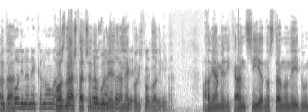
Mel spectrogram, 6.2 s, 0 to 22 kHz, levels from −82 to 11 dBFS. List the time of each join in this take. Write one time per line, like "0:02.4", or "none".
0:01.3

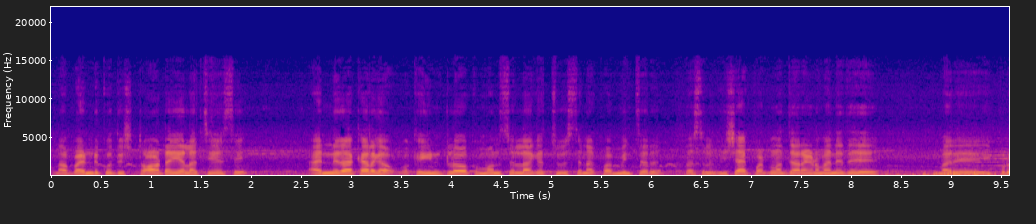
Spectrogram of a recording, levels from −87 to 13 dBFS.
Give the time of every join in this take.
0:06.4

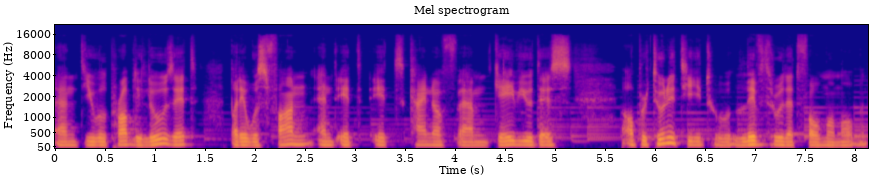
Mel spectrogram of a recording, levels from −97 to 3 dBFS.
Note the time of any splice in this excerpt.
0:05.6
0:06.5

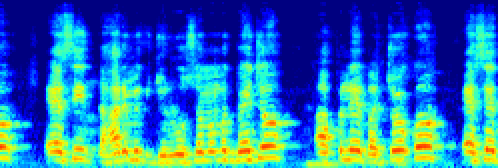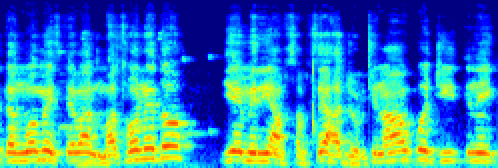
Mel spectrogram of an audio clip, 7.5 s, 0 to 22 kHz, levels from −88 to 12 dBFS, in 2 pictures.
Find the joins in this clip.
0:06.5

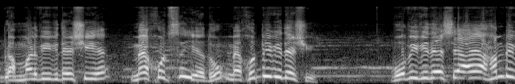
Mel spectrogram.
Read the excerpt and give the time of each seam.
none

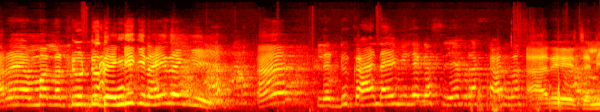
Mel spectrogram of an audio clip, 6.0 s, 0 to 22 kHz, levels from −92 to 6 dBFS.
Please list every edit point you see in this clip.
none

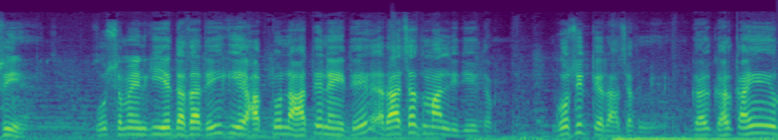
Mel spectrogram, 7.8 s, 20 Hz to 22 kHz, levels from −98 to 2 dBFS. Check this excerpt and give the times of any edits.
none

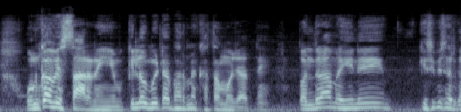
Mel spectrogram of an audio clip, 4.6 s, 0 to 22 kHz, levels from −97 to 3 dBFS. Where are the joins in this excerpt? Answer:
0:02.8

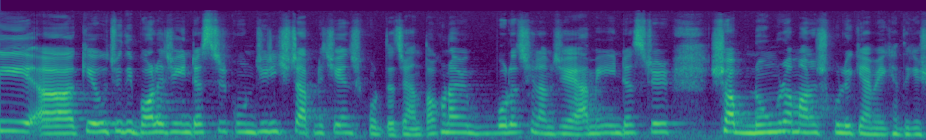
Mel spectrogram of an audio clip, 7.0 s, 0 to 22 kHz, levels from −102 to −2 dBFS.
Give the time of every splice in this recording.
none

